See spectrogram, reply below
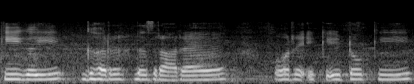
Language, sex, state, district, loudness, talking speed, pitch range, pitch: Hindi, female, Punjab, Kapurthala, -16 LUFS, 160 wpm, 225-240 Hz, 230 Hz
